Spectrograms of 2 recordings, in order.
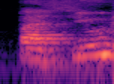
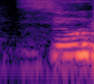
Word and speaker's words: pseud: Next word देखते हैं, सूड, PSEUD, इसको परस्यूड नहीं बोलेंगे, स्यूड बोलेंगे, P साइलेंट होता है इसमें।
